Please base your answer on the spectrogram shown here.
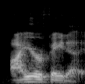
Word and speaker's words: Ayurveda: I have always struggled to be able to pronounce ayurveda am I correct you are correct my friends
